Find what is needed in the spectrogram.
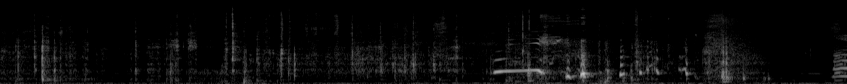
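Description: A cardboard mailer box being opened by hand, with flaps lifted and a wrapped item and its paper handled: a run of cardboard clicks, scrapes and paper rustles, busiest about five seconds in.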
